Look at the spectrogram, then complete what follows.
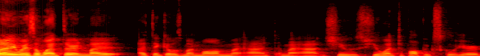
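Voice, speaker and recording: Very fast speech with a Canadian accent, big swings in loudness and ordinary pitch variation. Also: man, medium pitch for a man. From Canada, Punjabi immigrant family. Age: 30s. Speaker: podcast co-host. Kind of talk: casual chat.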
